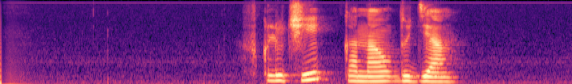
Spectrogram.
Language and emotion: Russian, neutral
